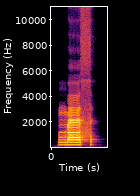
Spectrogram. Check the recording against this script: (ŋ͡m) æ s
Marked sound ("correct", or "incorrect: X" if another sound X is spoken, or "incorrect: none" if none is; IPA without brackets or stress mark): correct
